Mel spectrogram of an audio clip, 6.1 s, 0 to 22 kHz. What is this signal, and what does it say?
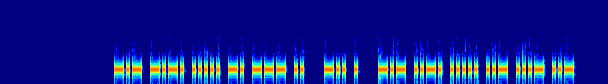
Morse code, heard as a keyed tone, about 40 wpm, 700 Hz. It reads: KC5NOI DE KF5UVU
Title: USA Callsign DE Callsign - 6 Characters - 40wpm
